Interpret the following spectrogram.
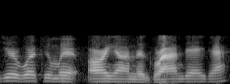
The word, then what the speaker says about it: Ariana Grande: You also said you're working with Ariana Grande. Did I say her name right? Yeah, Ariana Grande.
